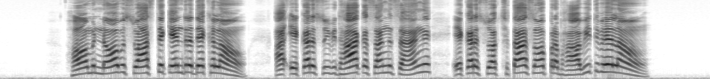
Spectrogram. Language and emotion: Maithili, happy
